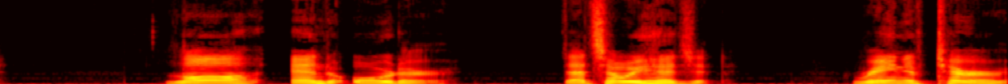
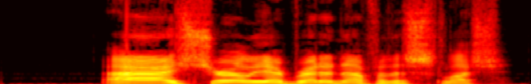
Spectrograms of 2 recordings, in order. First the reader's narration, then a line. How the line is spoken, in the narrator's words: cried the chairman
